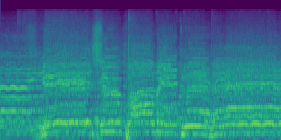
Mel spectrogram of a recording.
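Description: Female worship singers singing together into microphones, holding long notes with vibrato and breaking briefly between phrases.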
